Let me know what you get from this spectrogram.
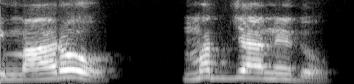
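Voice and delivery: "मारो" hit hard, brief break, then "मत जाने दो" run together; pause after मारो. Retold or imitated. Teacher showing how accent changes meaning, pause after "मारो". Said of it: "ये व्यक्ति मेरे को बोल रहा था".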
